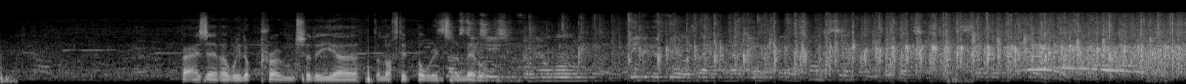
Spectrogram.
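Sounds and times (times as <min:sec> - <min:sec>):
speech: 0:01.8 - 0:05.6
crowd applause at a football match: 0:04.8 - 0:11.8.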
